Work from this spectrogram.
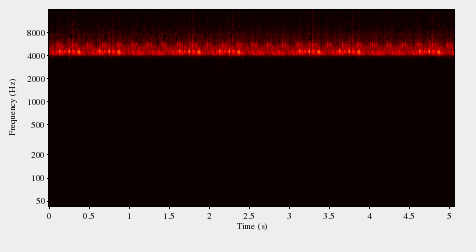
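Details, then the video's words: Crickets chirping in a calm sleep soundscape: high, thin pulsed chirps in short bursts, grouped in clusters roughly every second, with quieter gaps between clusters and no other sounds. "Calming Cricket Sounds"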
